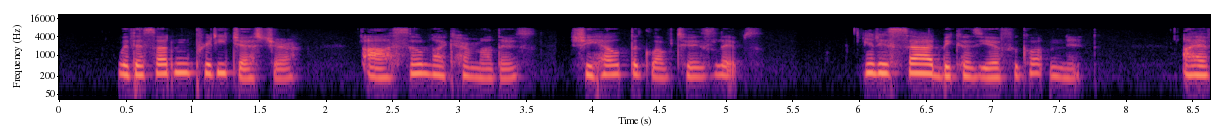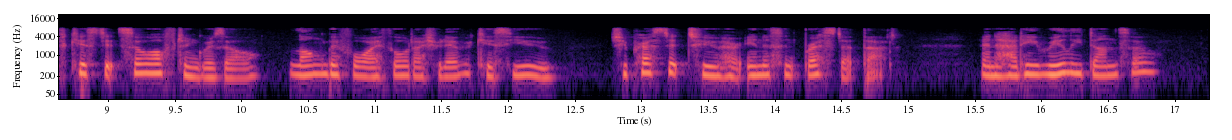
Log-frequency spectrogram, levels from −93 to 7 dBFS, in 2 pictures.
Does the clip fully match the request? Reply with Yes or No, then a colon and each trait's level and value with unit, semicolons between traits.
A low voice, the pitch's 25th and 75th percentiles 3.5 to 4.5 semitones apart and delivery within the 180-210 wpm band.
No: high, 220 Hz; average, 3.8 semitones; average, 195 wpm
